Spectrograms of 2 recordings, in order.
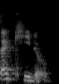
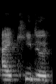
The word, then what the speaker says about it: aikido: their own definitions um saikido is a japanese word it's a japanese martial art and it uh consists out of three syllables i ki and do and very roughly translated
